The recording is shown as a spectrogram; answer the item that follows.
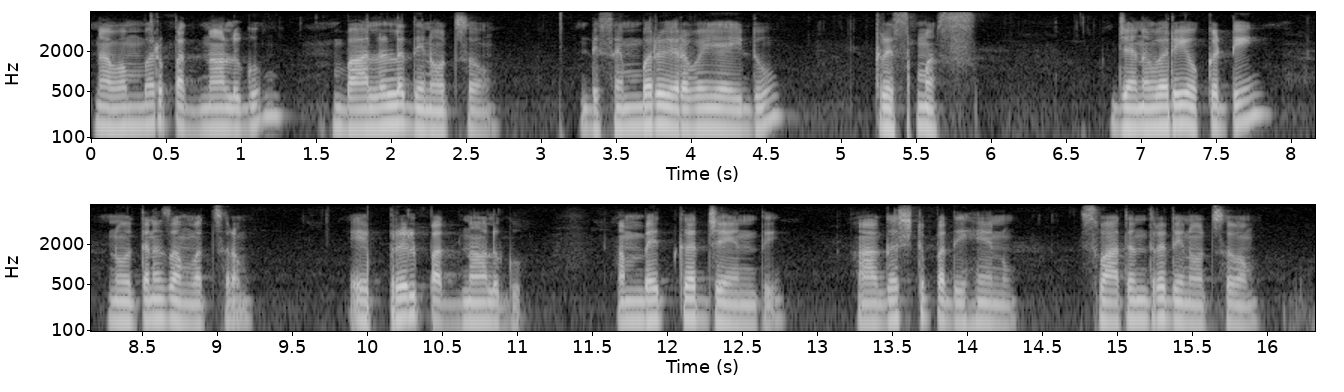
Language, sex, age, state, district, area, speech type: Telugu, male, 45-60, Andhra Pradesh, West Godavari, rural, spontaneous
